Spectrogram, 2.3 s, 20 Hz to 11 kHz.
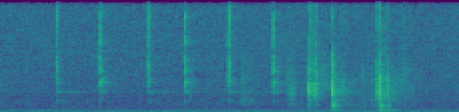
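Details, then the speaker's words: Fuel injector off the engine, fed cleaner through rubber tubing and pulsed with a 9-volt battery via alligator clips: a few crisp, sharp clicks over faint ticking as the plunger snaps open when powered, working normally. "and when I touch this you can actually hear the fuel injector little plunger pull back so"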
